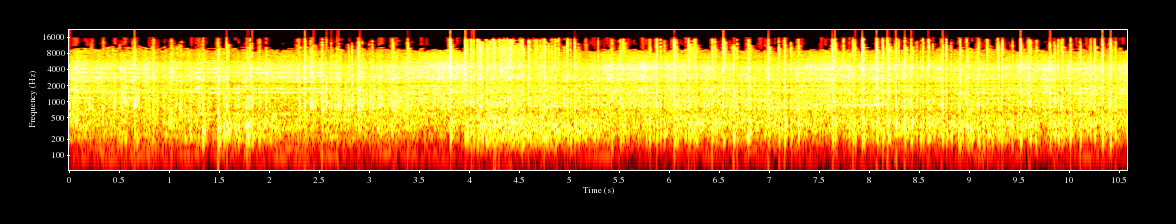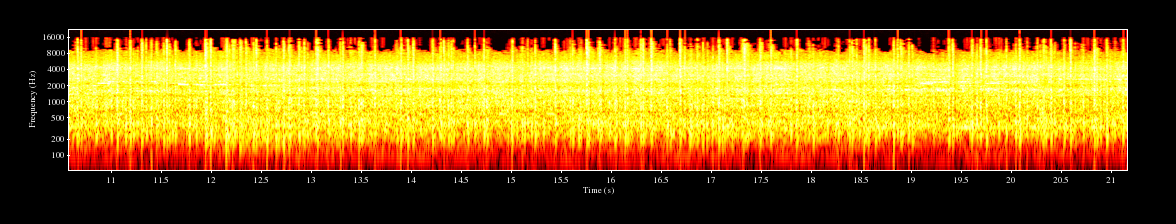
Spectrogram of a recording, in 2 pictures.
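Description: A large fireworks display: many shells bursting at once in a dense, continuous crackle, with no break from start to finish.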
